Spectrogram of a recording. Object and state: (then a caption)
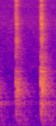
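Car body panel with thin filler, still sounds like sheet metal. Two knocks on a restored steel body panel of an Isuzu Crosswind, where the dent was pulled out first and only a very thin layer of body filler was applied. Each knock is a short, hollow tap that rings briefly around the midrange, and the panel still sounds like sheet metal.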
